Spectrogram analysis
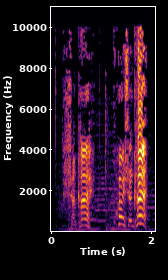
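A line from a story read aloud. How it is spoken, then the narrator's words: Desperate shout. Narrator (Chinese): 开车的人拼命叫他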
